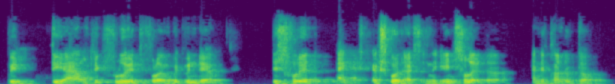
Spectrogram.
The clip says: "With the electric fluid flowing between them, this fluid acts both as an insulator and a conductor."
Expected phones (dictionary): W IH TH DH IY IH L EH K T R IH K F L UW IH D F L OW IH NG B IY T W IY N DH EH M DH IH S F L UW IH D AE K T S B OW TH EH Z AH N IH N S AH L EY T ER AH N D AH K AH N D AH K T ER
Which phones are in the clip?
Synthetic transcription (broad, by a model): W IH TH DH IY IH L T IH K F L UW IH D F L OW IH NG B IY T W IY N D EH M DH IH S F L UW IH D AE K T S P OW T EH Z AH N IH N S AH L EY T ER AH N D AH K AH N D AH K T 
